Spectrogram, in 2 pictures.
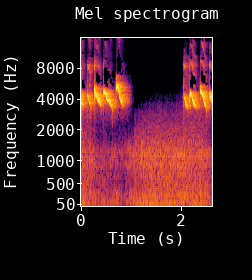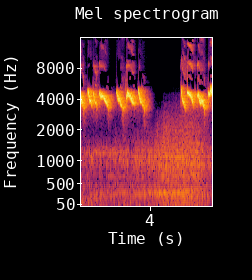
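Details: Caged Malaysian oriental white-eye in its first warm-up song of the day, recorded 1 August 2023: bursts of rapid, high, twittering notes, about a second long, repeated every two to three seconds with short quiet gaps between.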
